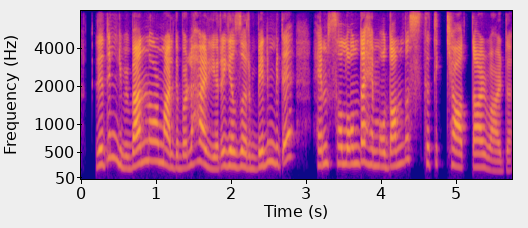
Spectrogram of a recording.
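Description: Delivery is fairly quick with lively intonation and hardly any pauses. The sound is dry and close with no echo, over a quiet background. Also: woman, high pitch for a woman. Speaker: podcast host. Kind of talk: personal monologue. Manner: casual, chatty.

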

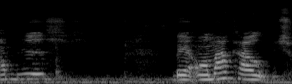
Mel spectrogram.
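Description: Against light background noise, a woman speaks very slowly in a somewhat breathy voice. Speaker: vlogger. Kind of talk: casual vlog chat. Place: kitchen. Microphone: phone near.

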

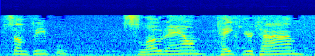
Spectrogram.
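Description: Noticeable background noise, with a dry sound and no echo. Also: man. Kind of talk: casual informational vlog. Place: open country. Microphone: phone near.

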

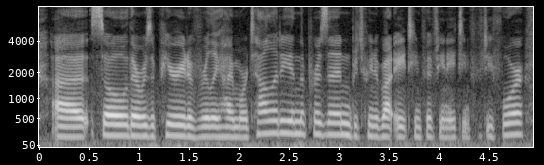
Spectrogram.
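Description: Fairly quick and with ordinary pitch variation, a woman speaks in a dry sound with no echo. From California, USA. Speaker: student archaeologist. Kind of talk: casual interview. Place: open country.

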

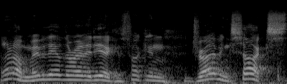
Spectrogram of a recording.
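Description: Noticeable background noise surrounds a man with a raised, projected voice. He keeps a moderate pace. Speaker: stand-up comedian. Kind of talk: stand-up comedy routine. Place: stage. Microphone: handheld.

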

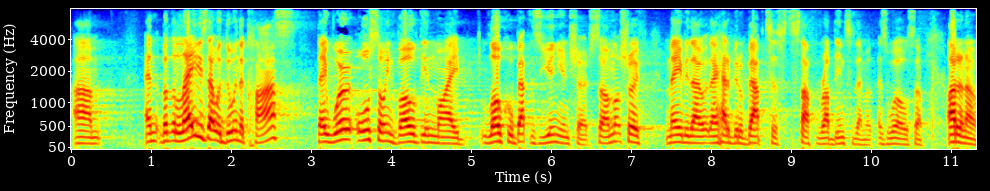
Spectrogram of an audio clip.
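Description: A man with an Australian accent speaks at a fairly high pitch. He goes at a fairly quick pace with lively intonation. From Australia, Sydney. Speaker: pastor. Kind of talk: sermon. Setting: church. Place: hall.

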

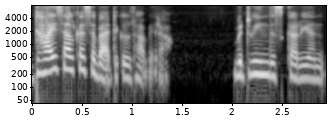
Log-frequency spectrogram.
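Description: A woman talks at a moderate pace. The sound is dry with no echo, and the background is quiet. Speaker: podcast guest. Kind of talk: interview answer. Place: studio. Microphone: studio mic.

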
